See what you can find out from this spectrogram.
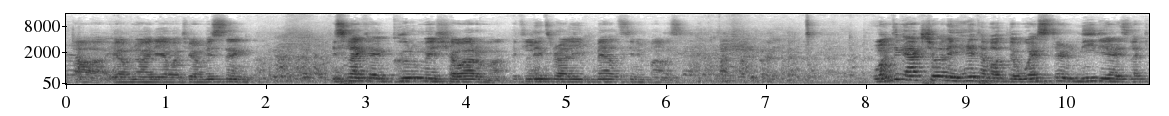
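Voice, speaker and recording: High-voiced Ethiopian-born man doing stand-up. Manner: deadpan delivery, laughing at his own jokes. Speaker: stand-up comedian. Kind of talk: stand-up set. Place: comedy club stage with live audience. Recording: echoey club room, from far off, loud noise.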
